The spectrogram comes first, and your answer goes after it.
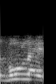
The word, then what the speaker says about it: Boule: to go to the boulay picnics known as full lay pronounced the group is here these b-o-u-l-e uh known as the boulay the group is here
